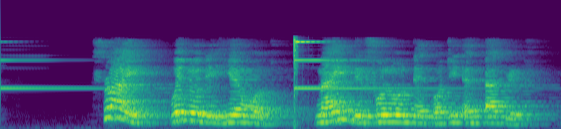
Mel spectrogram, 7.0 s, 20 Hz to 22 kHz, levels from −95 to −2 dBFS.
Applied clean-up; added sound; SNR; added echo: none; Bell; 12 dB; reverberation time 0.9 s.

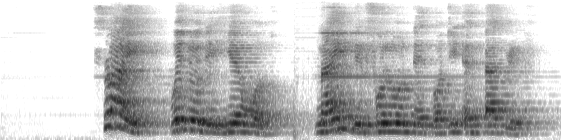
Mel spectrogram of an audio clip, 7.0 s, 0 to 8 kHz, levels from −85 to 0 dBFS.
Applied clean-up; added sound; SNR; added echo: neural separator model SepFormer DNS4.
